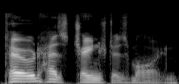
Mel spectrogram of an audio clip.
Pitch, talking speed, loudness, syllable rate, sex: 100 Hz, 165 wpm, -18 LUFS, 3.8 syllables/s, male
